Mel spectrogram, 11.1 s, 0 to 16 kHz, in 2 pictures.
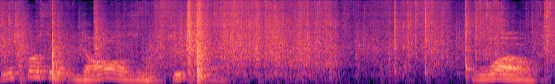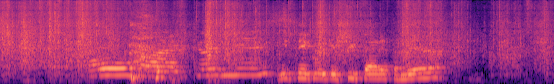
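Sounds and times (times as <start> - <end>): wrapping paper crumpling: 0.0 - 11.0.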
